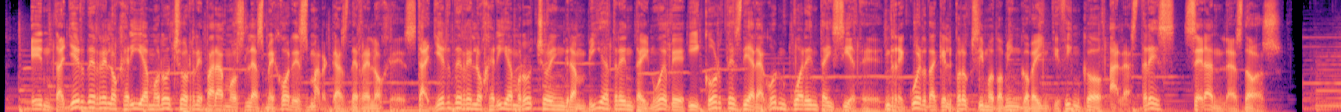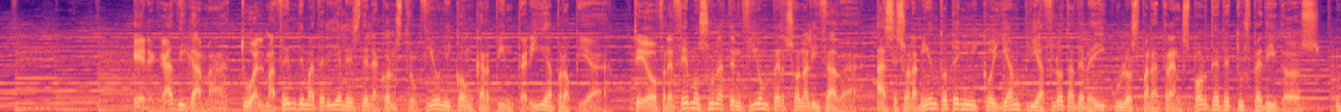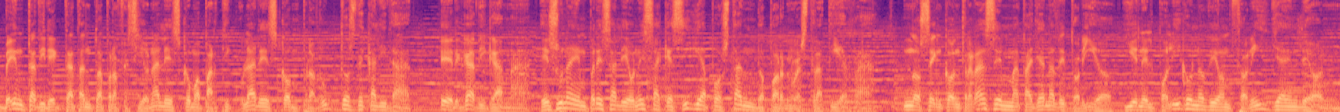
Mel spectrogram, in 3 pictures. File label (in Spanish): HOMBRE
